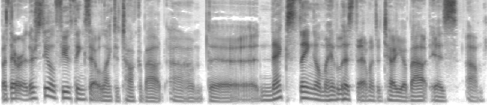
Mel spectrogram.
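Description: Here the Malaysian-accented host, his English partly Americanized, sounds animated and a bit fast, his deep, low voice turning creaky. It's a casual solo chat that meanders with frequent ums and restarts. The sound is close and dry, with no room sound at all.

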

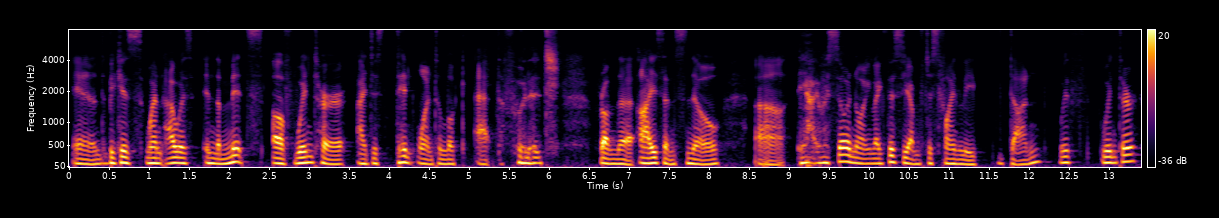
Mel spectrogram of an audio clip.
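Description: A man's voice: on the low side, a little slow, darkish tone. A man of forty hosting a solo podcast in a casual, rambling way, with fillers, restarts and frequent chuckles. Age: 40s. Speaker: podcast host. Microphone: handheld or desk mic with rustle.

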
